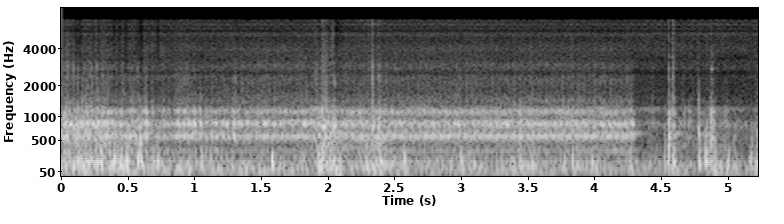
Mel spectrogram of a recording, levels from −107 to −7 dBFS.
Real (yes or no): no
